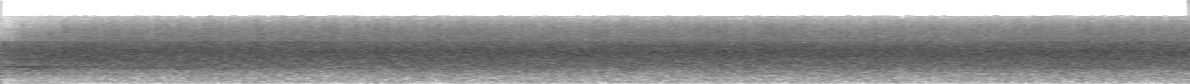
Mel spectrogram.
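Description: Large arena crowd applauding a just-finished gymnastics floor routine; the applause breaks out suddenly and holds steady and loud.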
